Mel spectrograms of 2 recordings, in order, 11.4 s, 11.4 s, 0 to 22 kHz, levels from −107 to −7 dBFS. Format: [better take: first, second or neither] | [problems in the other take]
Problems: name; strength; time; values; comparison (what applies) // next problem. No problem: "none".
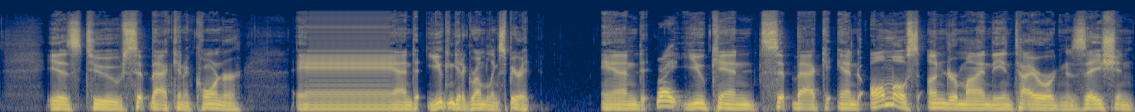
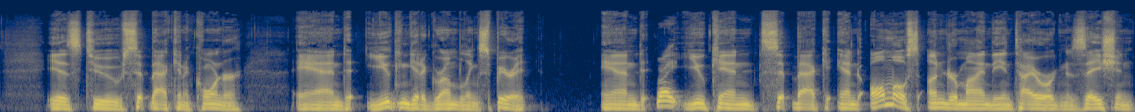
second | audio freezing; at 3 s for 1 s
